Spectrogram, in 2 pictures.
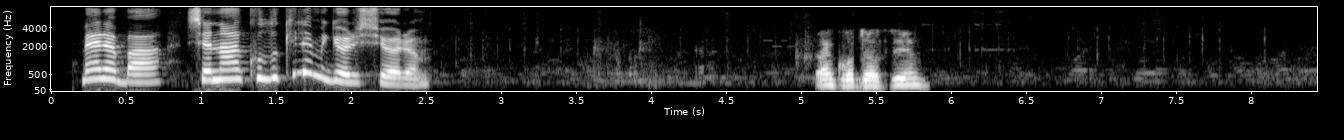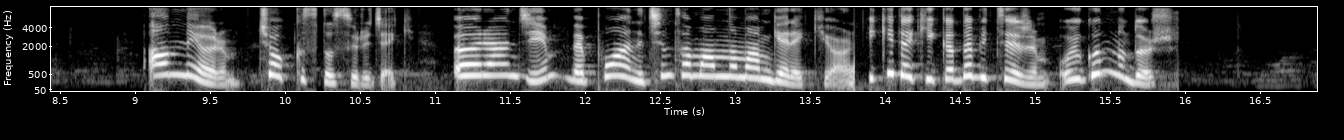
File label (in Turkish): Yapay Zeka Arama, Görüşme Kaydı; Ben kotasıyım.; İki dakikada bitiririm, uygun mudur?; Ne dersin?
